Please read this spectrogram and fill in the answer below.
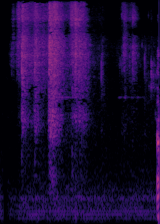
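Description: Faint rustling and crinkling as food is handled at the table, a series of quick dry rattly ticks that dies away after about a second and a half.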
